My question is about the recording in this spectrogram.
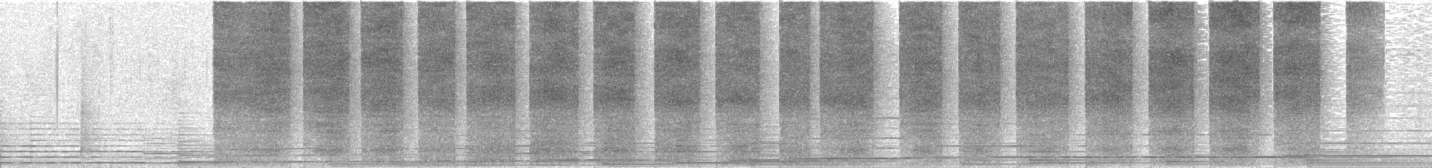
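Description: Iwata Eclipse HP-BCS bottom-feed airbrush spraying paint: a high hiss of air that starts about a second and a half in and pulses two to three times a second as the trigger is worked. Soft instrumental background music plays throughout.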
